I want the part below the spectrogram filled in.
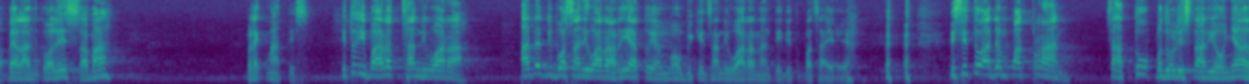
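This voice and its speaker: A middle-aged man giving a humorous church sermon, telling lively stories in casual slang. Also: high-pitched. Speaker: guest preacher.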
